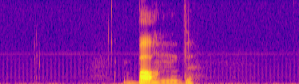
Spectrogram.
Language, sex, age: Swedish, male, 49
